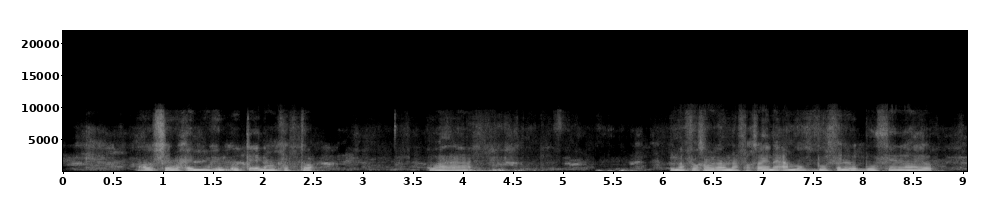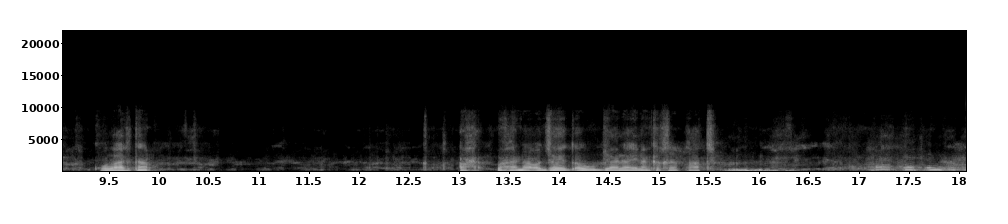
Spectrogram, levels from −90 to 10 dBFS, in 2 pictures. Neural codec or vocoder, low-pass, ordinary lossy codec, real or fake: codec, 16 kHz in and 24 kHz out, 1.1 kbps, FireRedTTS-2 codec; 9.9 kHz; Opus, 16 kbps; fake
